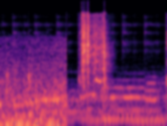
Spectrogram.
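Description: Dense street-clip audio that cuts off abruptly about a second in, followed by a short camera-shutter click sound effect, then background guitar music starting.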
